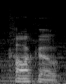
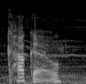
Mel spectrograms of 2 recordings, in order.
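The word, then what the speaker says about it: Cucco: Make sure you pronounce that word the right way, or else Twitch will ban you. Kako. Yeah, no, you don't want to say cucko.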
